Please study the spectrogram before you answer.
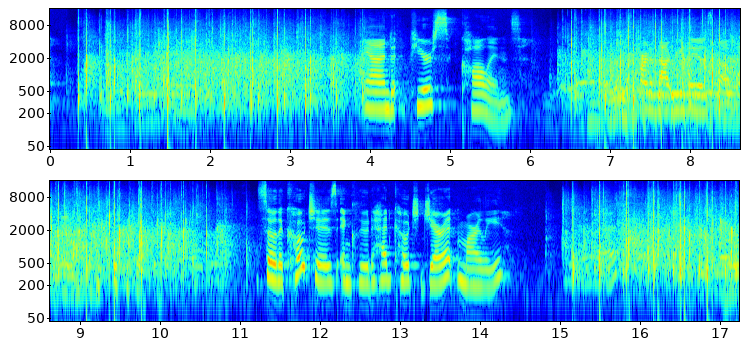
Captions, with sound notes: (audience applauding) And Pierce Collins. (audience applauding) Is part of that relay (clapping drowns out speaker). So the coaches include Head Coach Jarrette Marley. (audience applauding) Hey, there.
